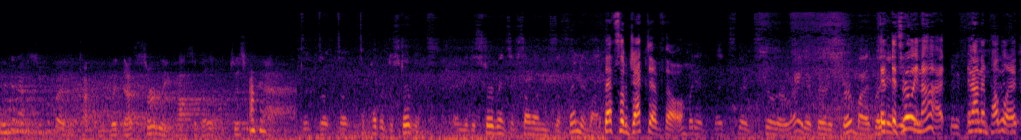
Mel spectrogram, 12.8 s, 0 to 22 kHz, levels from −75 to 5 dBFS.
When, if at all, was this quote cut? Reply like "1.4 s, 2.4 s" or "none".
3.7 s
